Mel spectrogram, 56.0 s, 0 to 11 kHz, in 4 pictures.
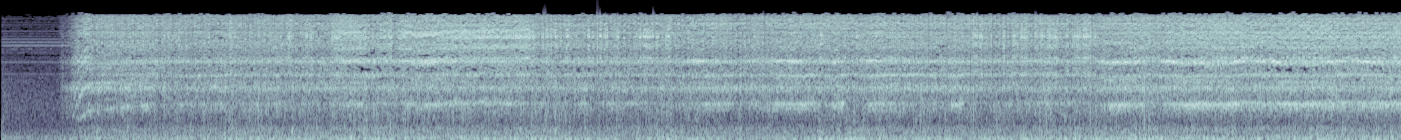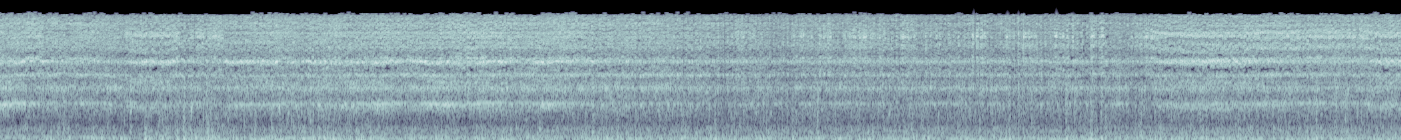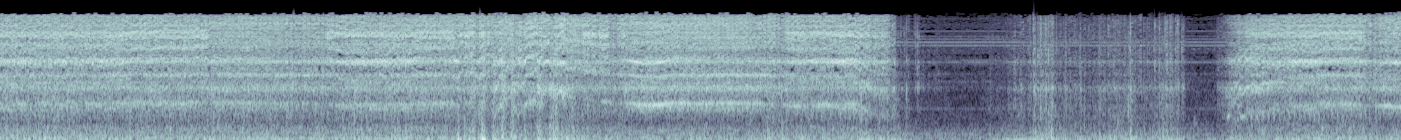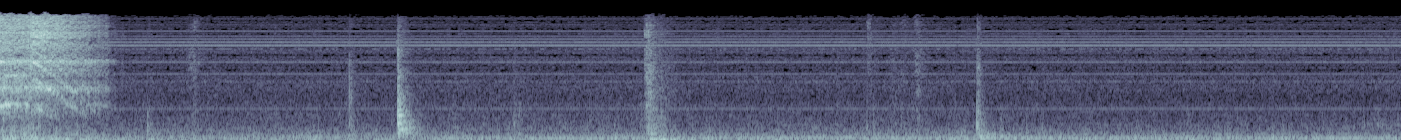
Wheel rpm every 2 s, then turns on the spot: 70, 230, 230, 230, 230, 230, 220, 220, 220, 220, 230, 230, 230, 230, 220, 230, 220, 230, 130, 20, 110, 90, 0, 0, 0, 0, 0, 0.
36-40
